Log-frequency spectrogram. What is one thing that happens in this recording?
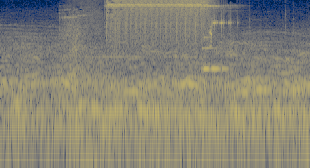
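Coins tally up with a rapid, bright chiming.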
